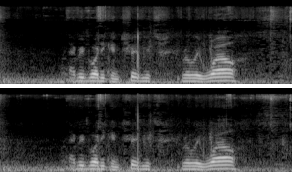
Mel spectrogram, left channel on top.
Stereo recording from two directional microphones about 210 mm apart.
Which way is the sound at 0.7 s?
Centre (ahead or behind).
